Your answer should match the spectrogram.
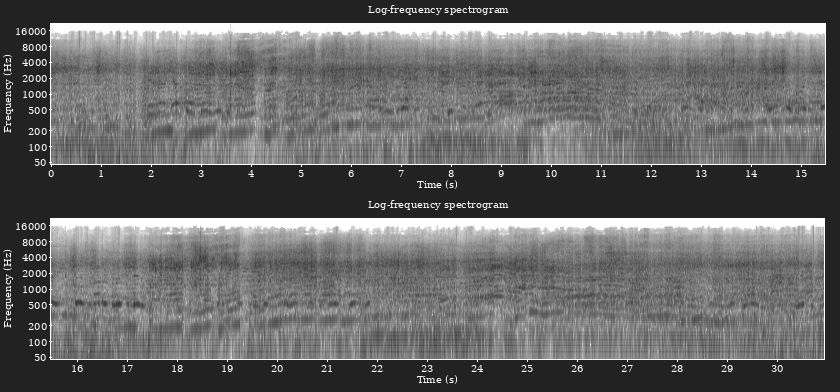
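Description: A pack of speedway saloon cars racing on a dirt oval, several engines revving up and down together as they go through the bend, loud and continuous.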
